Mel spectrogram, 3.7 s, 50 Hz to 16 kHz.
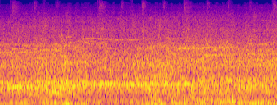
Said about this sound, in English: Well, Tyler Pill is going to be coming out of this game after 5 1/3 innings. Gets some applause from his third baseman, and he should from everybody else in the building.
